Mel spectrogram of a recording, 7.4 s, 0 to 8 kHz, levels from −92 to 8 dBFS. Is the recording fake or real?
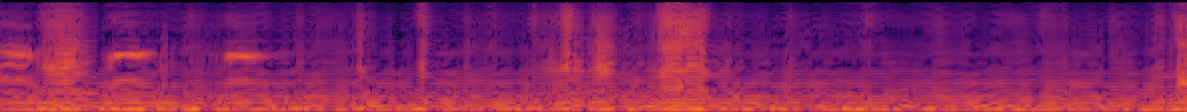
fake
